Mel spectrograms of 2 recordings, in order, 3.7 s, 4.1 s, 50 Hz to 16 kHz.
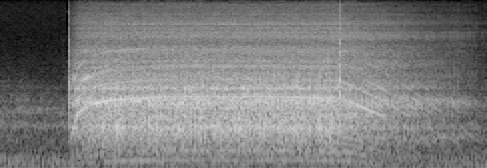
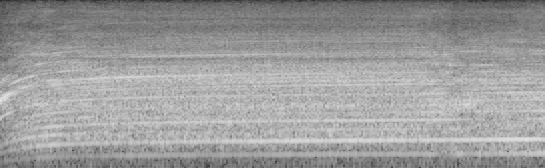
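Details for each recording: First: Porter-Cable model 2621 3/8" electric drill, rated 2250 RPM, found in a junk pile and run for the first time: steady high whine that sags as it winds down, stiff and slower than rated; owner suspects hardened grease inside, needs cleaning and relubrication. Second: Old Porter-Cable model 2621 3/8" corded electric drill, possibly 70 years old: steady motor whine at even pitch, winding down smoothly at switch-off; runs fine despite sounding bad before, some chuck end play.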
